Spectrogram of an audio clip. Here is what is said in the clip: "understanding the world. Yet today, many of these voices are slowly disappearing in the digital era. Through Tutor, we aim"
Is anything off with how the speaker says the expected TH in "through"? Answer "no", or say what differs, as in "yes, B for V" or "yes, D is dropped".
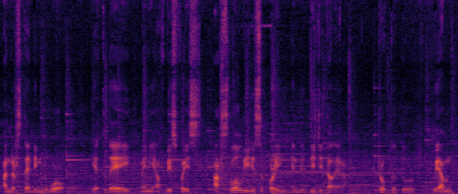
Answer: yes, T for TH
